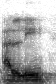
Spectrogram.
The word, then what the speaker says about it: Allais: si mal no recuerdo, que se escribe Allais, pero se pronuncia Allais.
